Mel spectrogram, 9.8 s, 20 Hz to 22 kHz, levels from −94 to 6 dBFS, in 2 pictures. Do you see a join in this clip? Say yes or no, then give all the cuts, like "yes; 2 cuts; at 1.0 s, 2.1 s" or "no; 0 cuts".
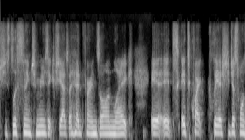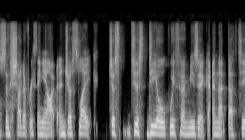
no; 0 cuts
